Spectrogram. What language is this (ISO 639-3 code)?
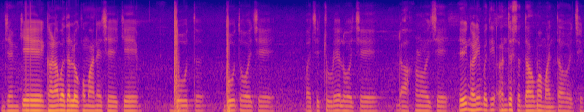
guj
